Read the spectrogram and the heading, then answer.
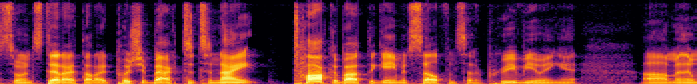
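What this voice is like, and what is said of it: Slightly congested, phlegmy voice. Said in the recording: “You might still be able to hear it in my voice a little bit ... Just a little bit of a head cold, just a little bit of a phlegm and whatnot”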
